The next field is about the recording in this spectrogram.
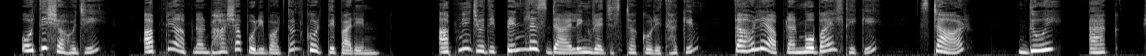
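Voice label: Bengali Bangladesh, female, voice over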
